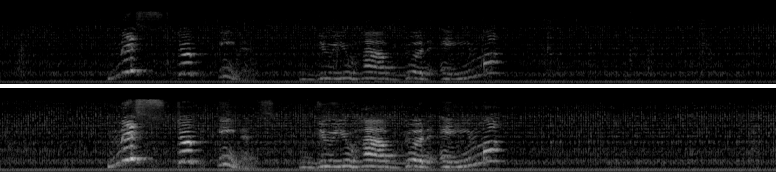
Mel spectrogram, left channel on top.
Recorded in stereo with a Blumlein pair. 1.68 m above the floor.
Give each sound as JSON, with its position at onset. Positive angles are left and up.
{"t": 0.0, "sound": "an engine running", "azimuth_deg": -25}
{"t": 1.1, "sound": "a shout", "azimuth_deg": -30}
